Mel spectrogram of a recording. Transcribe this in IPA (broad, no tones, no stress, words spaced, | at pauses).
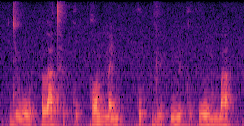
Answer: dywu | latʰɘkːu kːɔnːaɲɔɡ kːukɡy | ɲykuk wumːa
